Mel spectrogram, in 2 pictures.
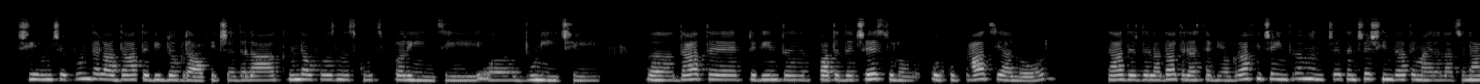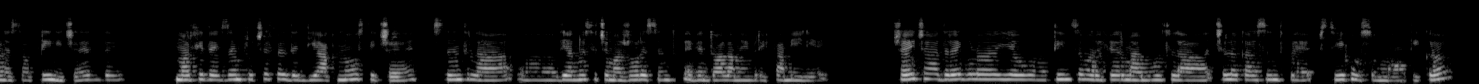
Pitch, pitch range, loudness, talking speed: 215 Hz, 195-225 Hz, -28 LUFS, 150 wpm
